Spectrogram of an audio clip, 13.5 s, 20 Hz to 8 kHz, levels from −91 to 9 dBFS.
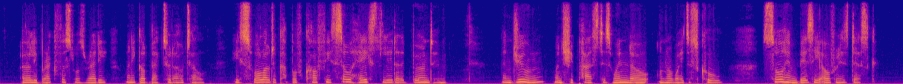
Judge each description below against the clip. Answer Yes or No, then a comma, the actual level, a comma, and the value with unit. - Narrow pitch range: Yes, narrow, 2.3 semitones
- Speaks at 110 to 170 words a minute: No, average, 180 wpm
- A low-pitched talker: No, high, 195 Hz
